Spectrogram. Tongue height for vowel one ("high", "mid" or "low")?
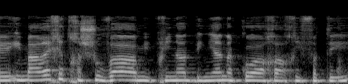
high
